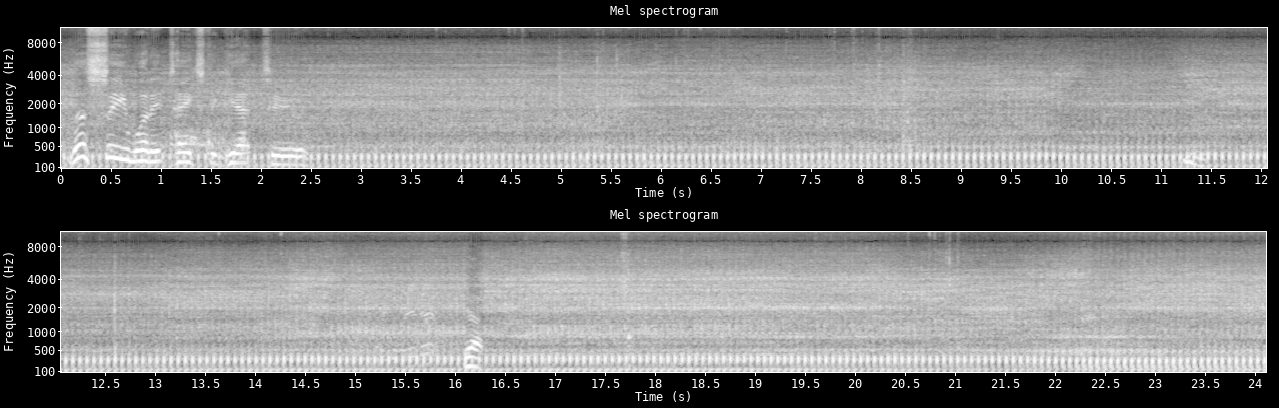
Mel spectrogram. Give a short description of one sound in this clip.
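A motorcycle engine runs with a steady, rapid putter close by.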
